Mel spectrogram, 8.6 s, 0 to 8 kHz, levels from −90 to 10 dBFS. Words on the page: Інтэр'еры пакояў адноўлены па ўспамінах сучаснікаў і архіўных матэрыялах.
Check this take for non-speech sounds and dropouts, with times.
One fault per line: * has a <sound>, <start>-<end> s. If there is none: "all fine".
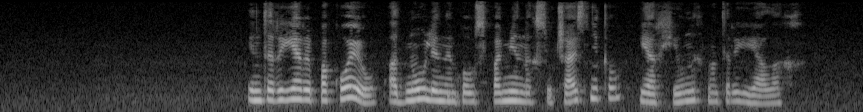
all fine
